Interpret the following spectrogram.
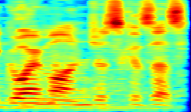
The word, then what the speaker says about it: Goemon: heard people pronounce uh goon differently I say goon just cuz that's how I say it I know it's Goan but I say goon it's it's goon like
